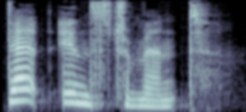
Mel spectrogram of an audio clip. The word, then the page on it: debt instrument: American English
